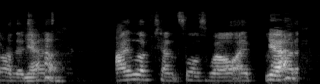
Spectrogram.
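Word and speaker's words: Tencel: little bit further on that yeah i love tinsel as well i've got a couple of products um it's spelt t-e-n-c-e-l yeah for anyone that's watching and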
